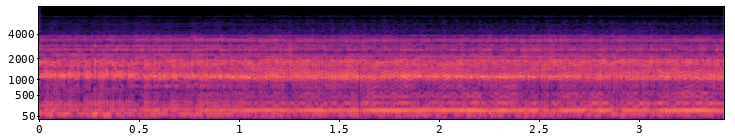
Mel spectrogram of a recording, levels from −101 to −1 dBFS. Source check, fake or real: fake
